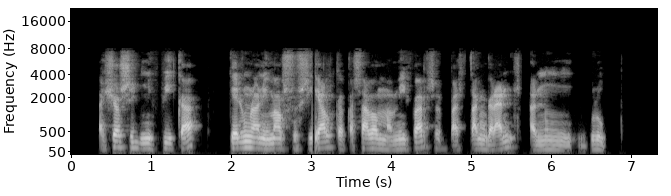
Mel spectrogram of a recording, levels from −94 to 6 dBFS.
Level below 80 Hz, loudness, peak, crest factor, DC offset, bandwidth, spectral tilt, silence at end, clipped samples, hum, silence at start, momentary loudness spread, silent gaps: -64 dBFS; -20 LUFS; -2 dBFS; 18 dB; under 0.1%; 8 kHz; -4 dB/octave; 0.65 s; under 0.1%; none; 0.35 s; 11 LU; 1.82-1.98 s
